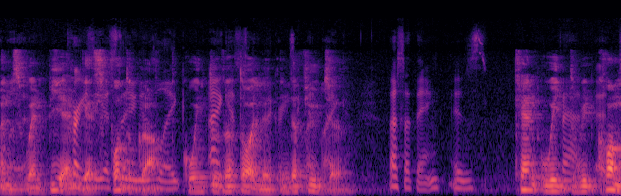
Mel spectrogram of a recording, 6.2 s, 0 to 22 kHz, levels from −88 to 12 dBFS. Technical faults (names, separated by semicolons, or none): none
